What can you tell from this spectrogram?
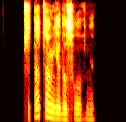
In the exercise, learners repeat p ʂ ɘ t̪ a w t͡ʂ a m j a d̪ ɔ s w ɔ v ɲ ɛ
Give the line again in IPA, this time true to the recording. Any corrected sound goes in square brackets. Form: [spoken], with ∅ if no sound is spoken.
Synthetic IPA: p ʂ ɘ t̪ a [∅] t͡ʂ a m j [ɛ] d̪ ɔ s w ɔ v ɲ ɛ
